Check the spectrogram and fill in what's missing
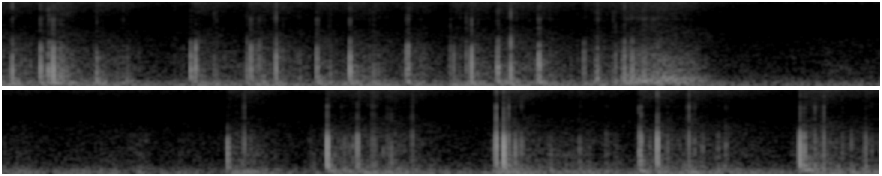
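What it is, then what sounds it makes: Embroidered linen pillow. Fingernails tap and scratch the top surface of a beige embroidered linen pillow with stitched fabric. Quiet, dry, muffled taps come in an irregular patter, with a brief scratchy rustle, then a short pause. A few sharper, brighter taps follow, each dying away at once.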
